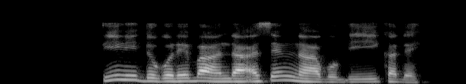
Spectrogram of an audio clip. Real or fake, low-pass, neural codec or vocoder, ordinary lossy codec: fake; 7.2 kHz; codec, 24 kHz, 1.2 kbps, DualCodec; Opus, 16 kbps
